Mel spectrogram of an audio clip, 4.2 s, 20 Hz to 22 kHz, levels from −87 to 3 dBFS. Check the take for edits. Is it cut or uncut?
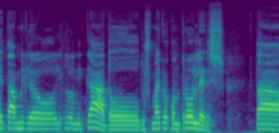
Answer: uncut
